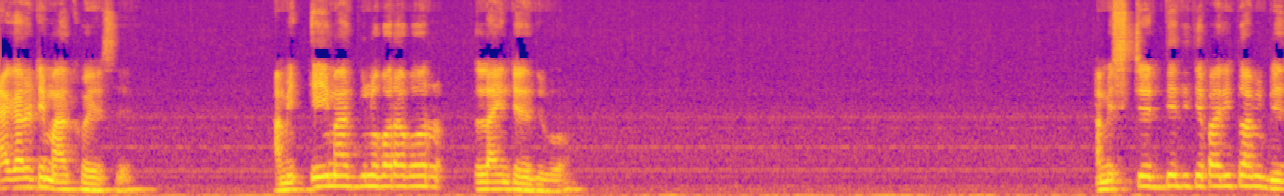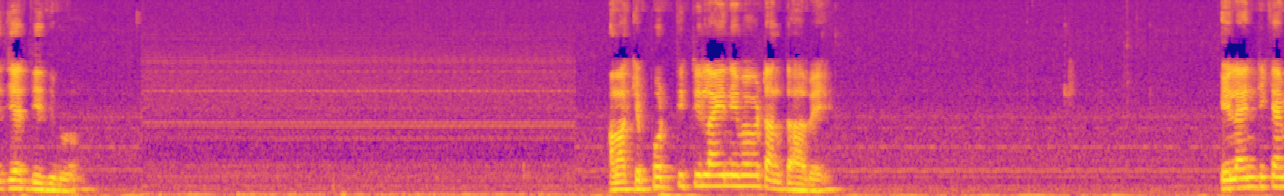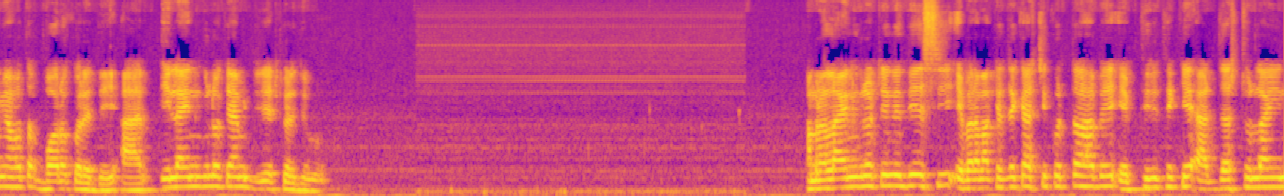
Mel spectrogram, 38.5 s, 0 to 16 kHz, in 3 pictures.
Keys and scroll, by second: 23.5 ctrl+z, 28.1 Delete.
